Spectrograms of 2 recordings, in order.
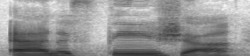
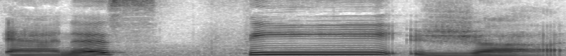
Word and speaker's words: anesthesia: of liquid and finally anesthesia it's Ana's see ya okay anesthesia anesthesia good job let's now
